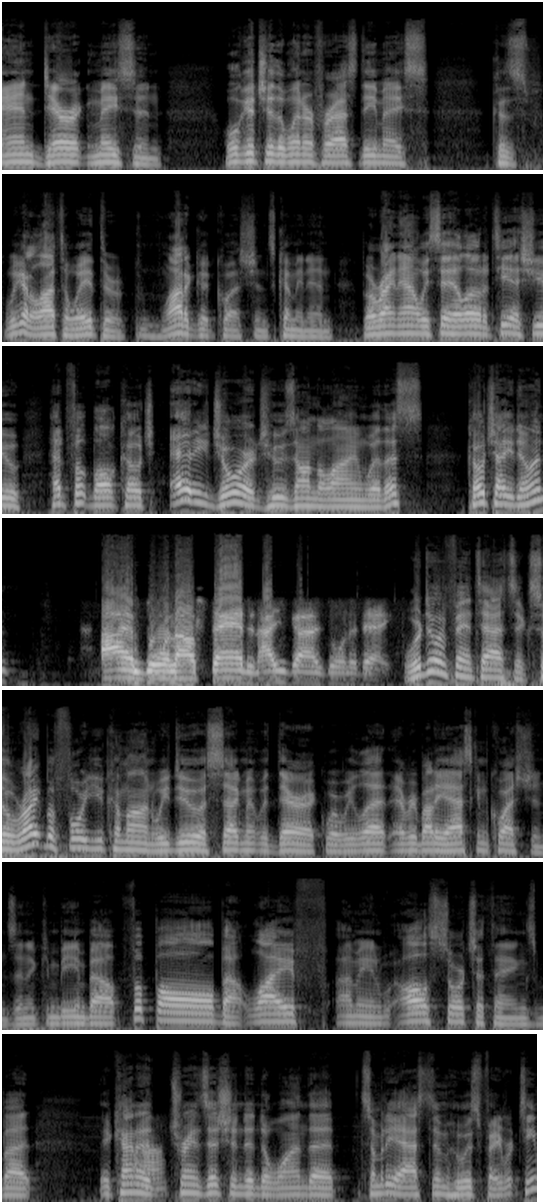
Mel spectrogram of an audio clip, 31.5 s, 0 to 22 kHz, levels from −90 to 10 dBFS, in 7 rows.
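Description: Overlap-add ripple runs through the whole clip: the level swells and dips by about 6 dB at a rate of around 200 times a second, giving the audio a metallic buzz with extra tones around each note. The sound was evidently split into windowed frames and rebuilt with an overlap whose windows do not add up to a constant gain, so every frame boundary leaves a periodic bump in loudness at the frame rate.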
